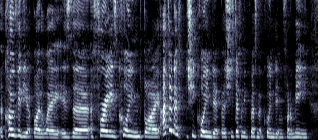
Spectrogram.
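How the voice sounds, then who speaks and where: Noticeable background noise behind a woman's fairly high voice, ordinary pitch variation, very fast pace, hardly any pauses. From London, England. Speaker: property entrepreneur vlogger. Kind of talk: casual vlog to camera. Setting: hotel room.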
